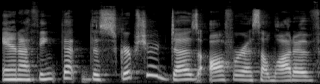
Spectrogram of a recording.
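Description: A woman talks at a fairly slow pace in an unremarkable speaking voice. The recording is very clean with a silent background. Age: 30s. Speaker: podcast host. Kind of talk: solo faith podcast talk. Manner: conversational.

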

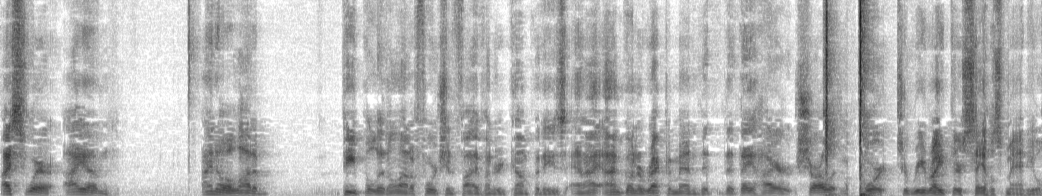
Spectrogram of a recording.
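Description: This is an unremarkable speaking voice with lively intonation. It moves at a moderate pace. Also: man, fairly low pitch for a man. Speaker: podcast host.

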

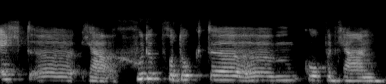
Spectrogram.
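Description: This is a woman's voice. Her pitch sits in the medium range. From Germany. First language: German (speaking Dutch). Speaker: alternative therapist and cancer coach. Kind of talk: interview. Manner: halting, mixing Dutch and German.

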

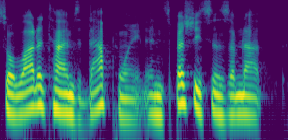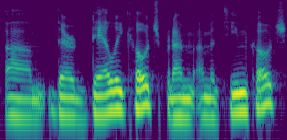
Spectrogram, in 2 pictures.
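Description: A man with an American accent in a plain, everyday voice, medium in pitch with ordinary pitch variation, at a moderate pace over a quiet background. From Long Island, New York. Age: 40s. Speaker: powerlifting coach and gym owner. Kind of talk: casual interview.

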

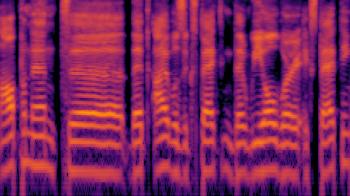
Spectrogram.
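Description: A man's fairly high-pitched voice with a dark, mellow tone and a Ukrainian accent, against a quiet background. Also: dry, close sound with no echo. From Ukraine. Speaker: football commentator and pundit. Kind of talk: casual chat. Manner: halting.

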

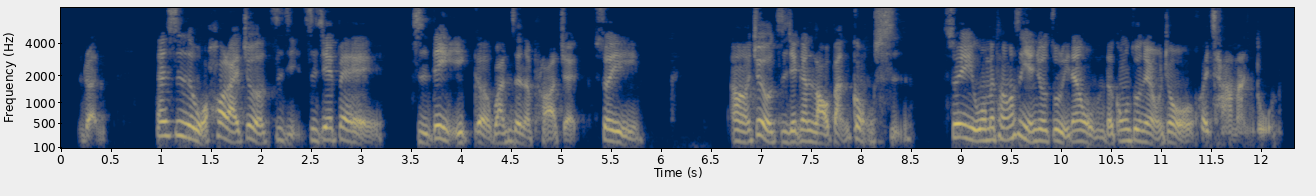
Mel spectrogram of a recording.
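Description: The woman's volume rises and falls a great deal. She keeps a moderate pace. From Taiwan. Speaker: PhD student. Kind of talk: casual interview chat.

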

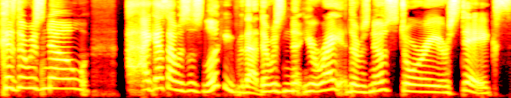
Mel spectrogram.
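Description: With an American accent, a woman talks at a fairly quick pace in a plain, everyday voice, with fairly high pitch and lively intonation, in a dry, close sound with no echo. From Texas. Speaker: podcast co-host. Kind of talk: casual chat.

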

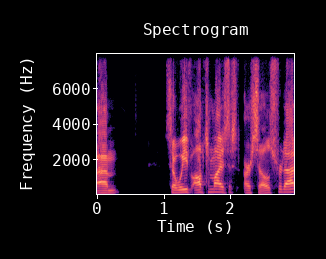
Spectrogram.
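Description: With a Dutch accent, a man speaks at a fairly slow pace. The background is quiet. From Netherlands. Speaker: software founder. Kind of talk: interview. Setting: remote call. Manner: halting, frequent repetitions.

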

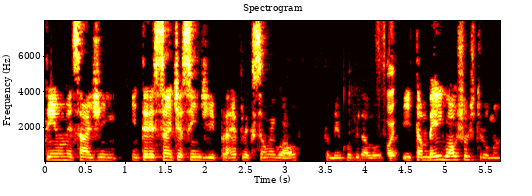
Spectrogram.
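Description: At a moderate pace, the speaker uses an unremarkable speaking voice. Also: man. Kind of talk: casual chat.

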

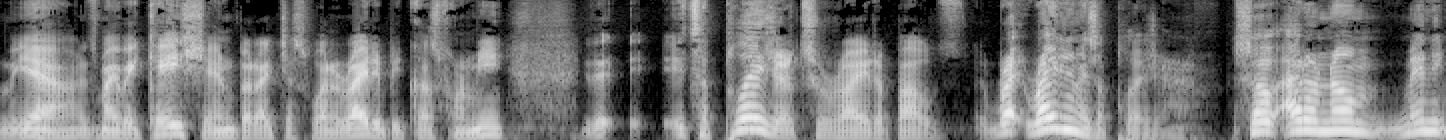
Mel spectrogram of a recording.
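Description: With an Ecuadorian accent, a man with a fairly high pitch talks at a moderate pace with very wide pitch swings, in a dry, close sound with no echo and a very clean recording over a silent background. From Quito, Ecuador. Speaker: sports journalist. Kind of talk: casual interview chat. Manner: halting, non-fluent English.

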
